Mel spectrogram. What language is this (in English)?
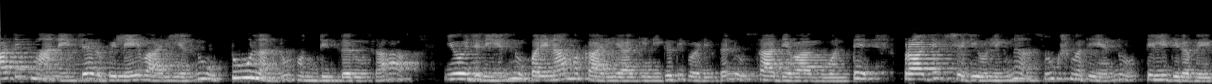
Kannada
